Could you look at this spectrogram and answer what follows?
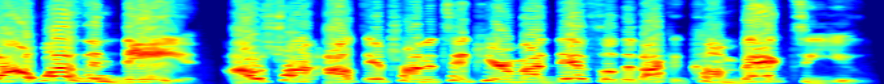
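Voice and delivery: high, mock-indignant retelling; indignant protest. Man back from paying his debt answers her, mock indignation. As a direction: protest it high and insistent, imitating him.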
